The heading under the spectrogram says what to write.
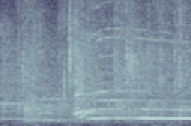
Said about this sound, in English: Another round of applause for them.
